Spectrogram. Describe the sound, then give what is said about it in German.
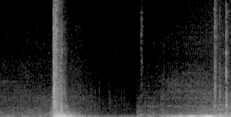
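A car door shuts with a single sharp thud, then a low engine rumble builds and carries on steadily as the car gets going. “Da vorne steht mein Auto. Na komm, wir fahren eine Runde.”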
